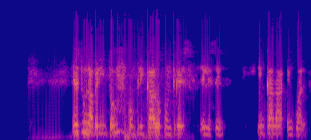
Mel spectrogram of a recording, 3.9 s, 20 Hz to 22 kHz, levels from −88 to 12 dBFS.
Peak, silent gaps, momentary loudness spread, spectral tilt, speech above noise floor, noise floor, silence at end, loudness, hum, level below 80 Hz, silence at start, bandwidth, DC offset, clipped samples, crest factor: -10 dBFS; 2.93-2.97 s; 13 LU; -4.5 dB/octave; 23 dB; -53 dBFS; 0.05 s; -29 LUFS; none; -64 dBFS; 0.35 s; 16 kHz; under 0.1%; under 0.1%; 22 dB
